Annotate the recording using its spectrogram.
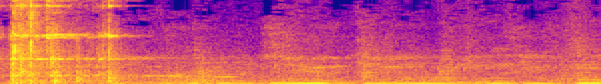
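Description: Aluminium pie cuts for intercooler piping clinking against each other at the start, with a brief metallic ring, followed by a faint steady low hum.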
